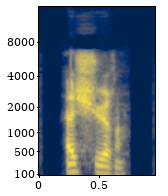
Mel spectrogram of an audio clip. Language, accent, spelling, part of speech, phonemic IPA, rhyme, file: French, France, hachure, noun, /a.ʃyʁ/, -yʁ, LL-Q150 (fra)-hachure.wav
- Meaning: 1. a crosshatching line 2. a mapping hachure or the technique itself 3. Something minced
